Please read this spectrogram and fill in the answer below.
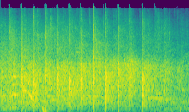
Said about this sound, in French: Et on peut l'applaudir parce qu'alors là...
